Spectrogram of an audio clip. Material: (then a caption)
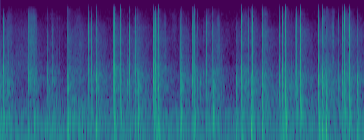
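Aluminum. Long chrome nails scratch and tap slowly across the closed lid of a silver aluminum MacBook. Sharp, bright clicks come in irregular clusters, separated by a faint scratchy hiss. Each tap dies away almost instantly.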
